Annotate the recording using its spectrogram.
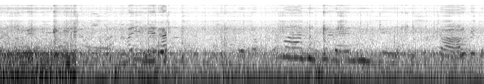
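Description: Ferry engine humming steadily at the landing, cutting off abruptly about a second in, leaving a low rumble with the faint voices of people around.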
